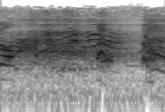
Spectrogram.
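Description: Audience laughing together at a joke in a live comedy recording, a burst of laughter that dies down near the end.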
